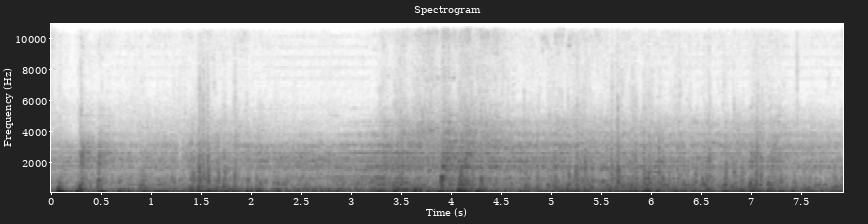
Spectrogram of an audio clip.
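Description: Express train running, heard from an open coach door: a loud, steady rush of wind and wheel-on-rail rumble, with irregular clatter of the wheels over rail joints.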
